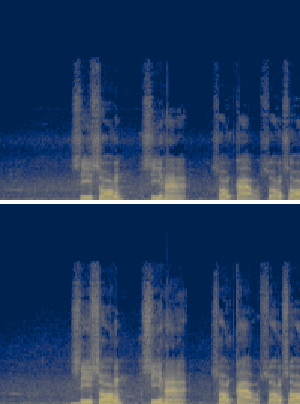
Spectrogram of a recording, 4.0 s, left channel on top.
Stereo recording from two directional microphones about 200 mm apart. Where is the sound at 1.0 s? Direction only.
15° right (ahead or behind).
